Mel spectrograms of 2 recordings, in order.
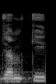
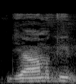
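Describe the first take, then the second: First: The two words are run together as one. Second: The two words are kept clearly separate. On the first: The speaker calls it wrong. "ਜਮਕੀ ਨਹੀਂ ਕਹਿਣਾ" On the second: The speaker calls it right. "ਜਾਮ ਕੀ ਵੱਖਰਾ ਹੀ ਪਾਠ ਕਰਨਾ ਹੈ"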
